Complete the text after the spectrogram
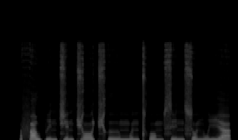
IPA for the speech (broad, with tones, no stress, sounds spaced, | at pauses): f a˥˩ w p i˨˩ n t͡ɕ e˧ n t͡ɕ ɔː˦˥ t͡ɕʰ ɯː˧ m u˧ n tʰ o˨˩ m s i˧ n s o˨˩ n w i˥˩ a̯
